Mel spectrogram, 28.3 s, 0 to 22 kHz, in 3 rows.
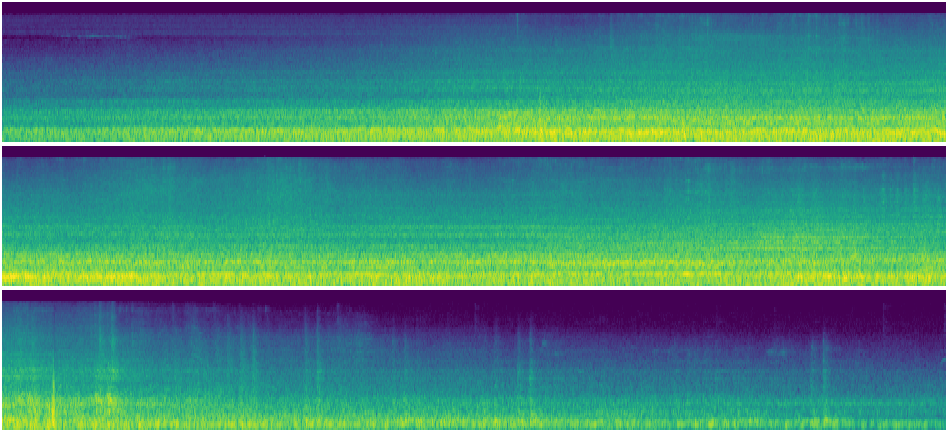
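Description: Sotetsu 8000 series electric train passing through the station at speed without stopping: its running noise and wheel rumble grow louder over the first few seconds, stay loud for about fifteen seconds as the cars go by, then fade away.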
